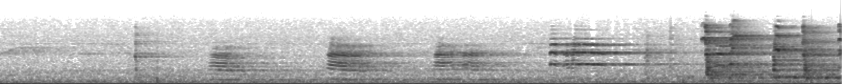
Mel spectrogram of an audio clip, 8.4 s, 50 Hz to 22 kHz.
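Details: Peregrine falcon on a nest camera ledge on 31 August 2023 as a female lays her third egg; drawn-out harmonic wailing calls, then a harsh rapid chatter at the end, over a low hum.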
